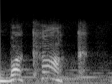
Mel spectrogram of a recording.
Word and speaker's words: baqaq: Verse 1, the word empty, the Hebrew word is bakak, B-A-Q-A-Q.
